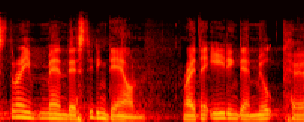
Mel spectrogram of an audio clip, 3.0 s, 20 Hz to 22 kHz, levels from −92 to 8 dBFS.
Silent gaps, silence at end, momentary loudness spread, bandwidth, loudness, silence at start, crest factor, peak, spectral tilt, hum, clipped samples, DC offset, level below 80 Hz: none; 0 s; 6 LU; 13 kHz; -31 LUFS; 0 s; 18 dB; -14 dBFS; -4.5 dB/octave; none; under 0.1%; under 0.1%; -72 dBFS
